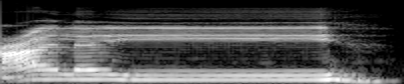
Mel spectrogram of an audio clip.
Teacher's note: और इसके पीछे या मद आ रही है तो यहाँ पर मद बनेगी मद आरिज़ लिस्कून। 2 से 5 अलिफ की मिकदार तक खींचकर पढ़ सकते हैं।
